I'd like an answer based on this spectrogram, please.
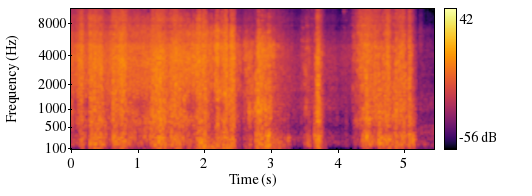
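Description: Thin plastic bag rustling and crinkling as a hunk of venison is pushed into it: a long spell of rustling, then a shorter one near the end.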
